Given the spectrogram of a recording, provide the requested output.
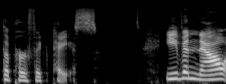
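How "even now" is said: ordinary talk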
